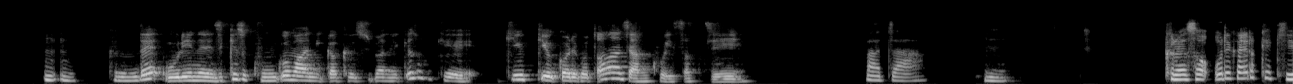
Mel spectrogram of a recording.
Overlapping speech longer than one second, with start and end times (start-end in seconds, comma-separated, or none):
none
